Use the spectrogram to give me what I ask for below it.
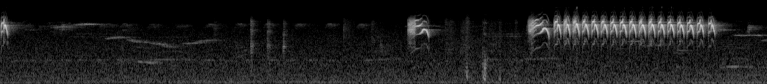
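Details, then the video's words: Sogon singing: scattered thin high notes and a loud buzzy phrase, then a fast, even, very high trill of rapidly repeated notes lasting nearly two seconds. "SUARA SOGON"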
